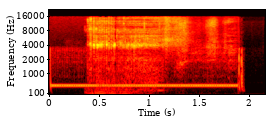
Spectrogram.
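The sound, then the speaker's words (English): A telephone call is dialled and rings: a phone line hums with one steady, unbroken mid-pitched tone for about two seconds, overlaid by a rough burst of handling noise, then cuts off abruptly. No one speaks. “He's a really good scout, so we'll just give him a buzz and uh, we'll see what he's up to.”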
